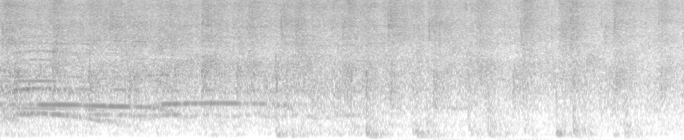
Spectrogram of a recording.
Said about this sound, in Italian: Vi presento i musicisti. …, per favore, fateli un applauso.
